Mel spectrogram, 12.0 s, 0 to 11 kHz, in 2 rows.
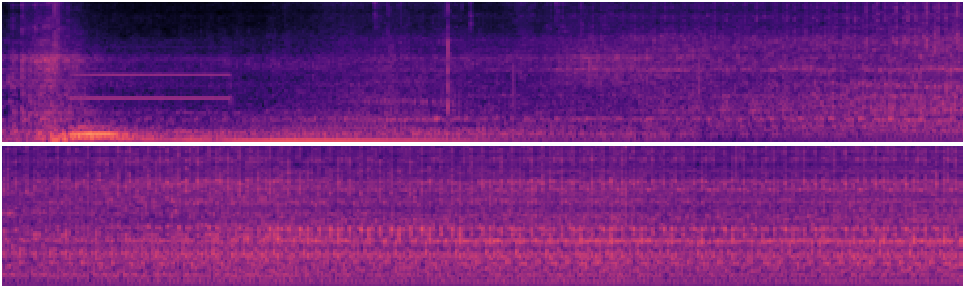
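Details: Ford 6.0 Powerstroke diesel just after fitting a blue spring fuel pressure regulator kit, not knowingly primed. Starter cranks briefly, then the engine catches and settles into an even diesel idle with no misfire or stumble. No leaks are seen.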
